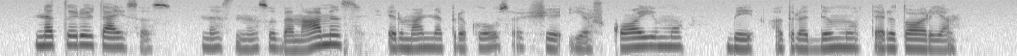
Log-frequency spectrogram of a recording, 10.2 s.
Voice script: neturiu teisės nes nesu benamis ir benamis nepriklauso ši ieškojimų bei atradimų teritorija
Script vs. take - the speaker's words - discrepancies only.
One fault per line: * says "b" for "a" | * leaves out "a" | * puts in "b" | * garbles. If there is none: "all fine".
* says "man" for "benamis"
